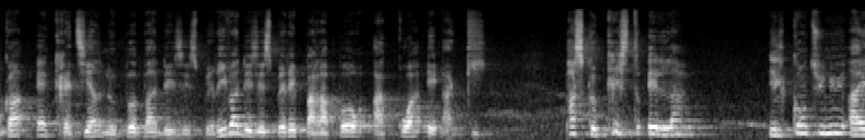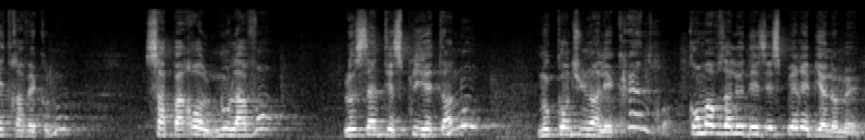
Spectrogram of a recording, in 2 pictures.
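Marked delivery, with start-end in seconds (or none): 5.6-17.3 rising, impassioned sermon voice; fervent preaching. Acted. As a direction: preach it out with growing fire.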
